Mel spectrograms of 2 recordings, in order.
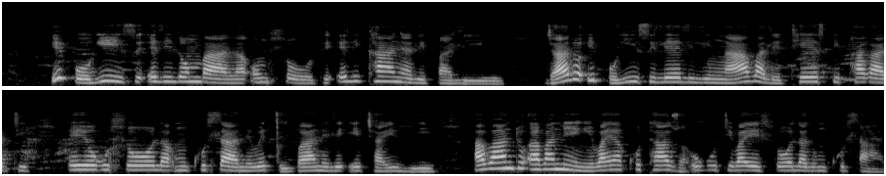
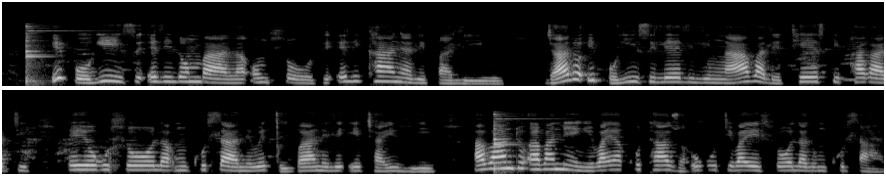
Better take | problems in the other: first | noise reduction (classical method spectral subtraction)

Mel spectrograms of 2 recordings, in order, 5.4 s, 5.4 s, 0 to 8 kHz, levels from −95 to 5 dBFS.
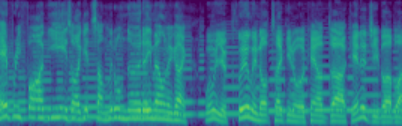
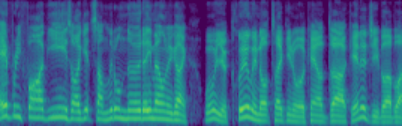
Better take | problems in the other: second | background sound (Wind instrument, woodwind instrument); 10 dB below the speech

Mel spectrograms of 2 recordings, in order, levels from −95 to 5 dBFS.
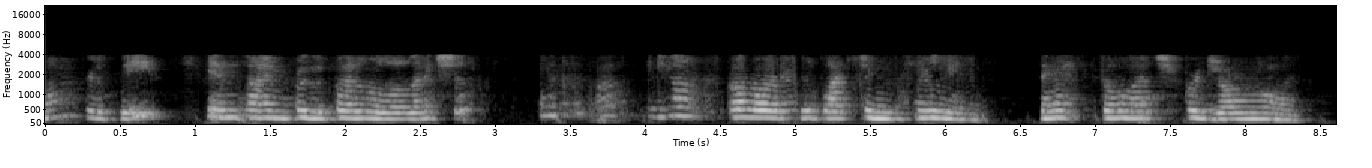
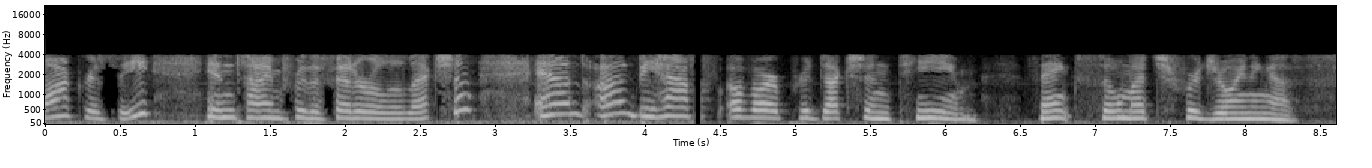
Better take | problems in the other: second | noise reduction (neural mask model DeepFilterNet 3)

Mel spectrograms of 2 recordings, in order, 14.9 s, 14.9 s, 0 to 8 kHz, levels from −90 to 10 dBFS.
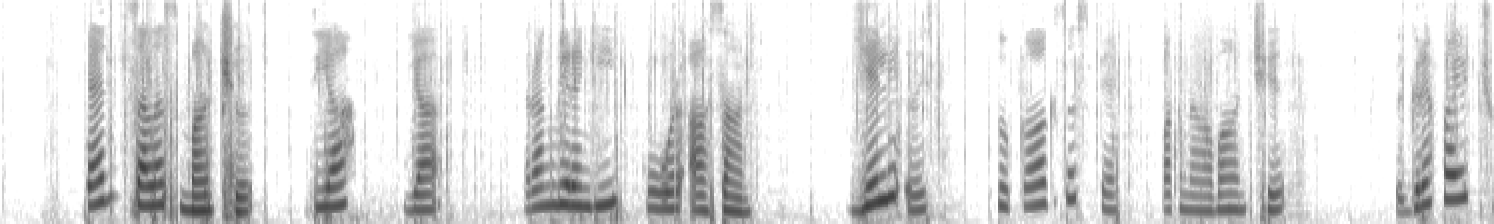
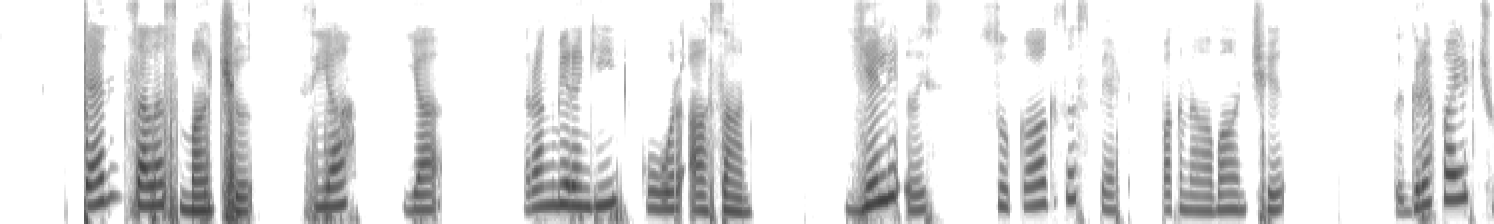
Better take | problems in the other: second | noise reduction (neural mask model RNNoise)

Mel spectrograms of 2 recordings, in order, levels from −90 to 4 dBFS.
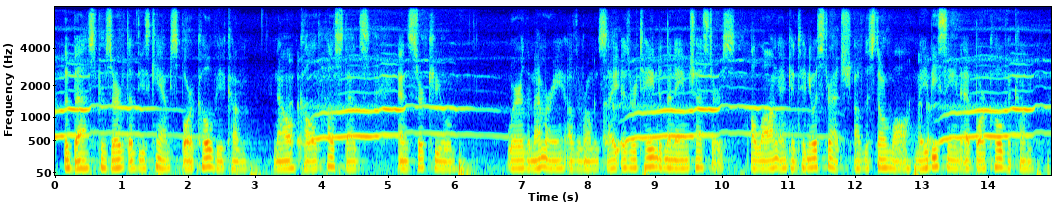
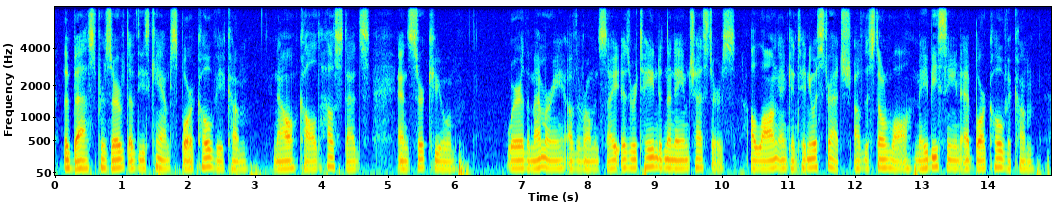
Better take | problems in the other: second | background sound (Breathing); 4 dB below the speech // room echo; dies away in 2.9 s

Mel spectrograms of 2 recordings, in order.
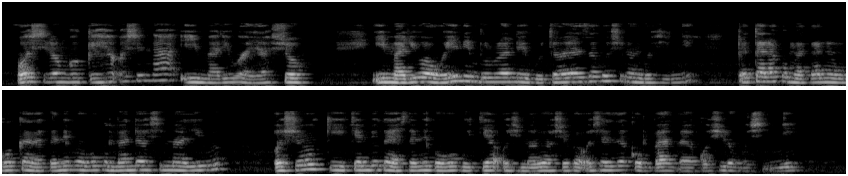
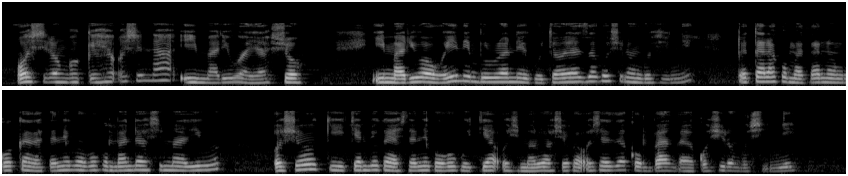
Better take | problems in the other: second | room echo; dies away in 0.2 s

